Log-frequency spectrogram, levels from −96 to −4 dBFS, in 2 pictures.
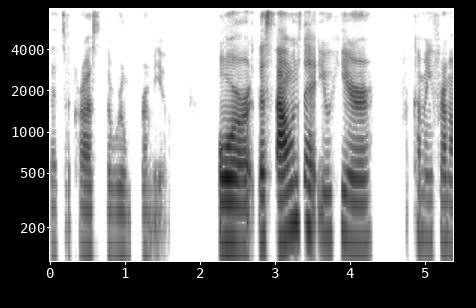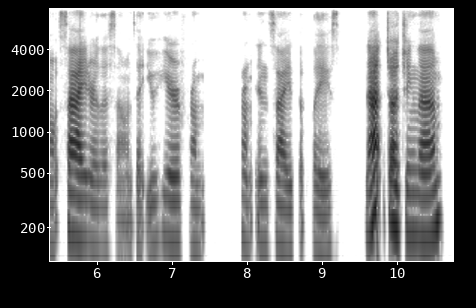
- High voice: No, medium, 155 Hz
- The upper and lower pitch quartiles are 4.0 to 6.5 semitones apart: No, average, 3.3 semitones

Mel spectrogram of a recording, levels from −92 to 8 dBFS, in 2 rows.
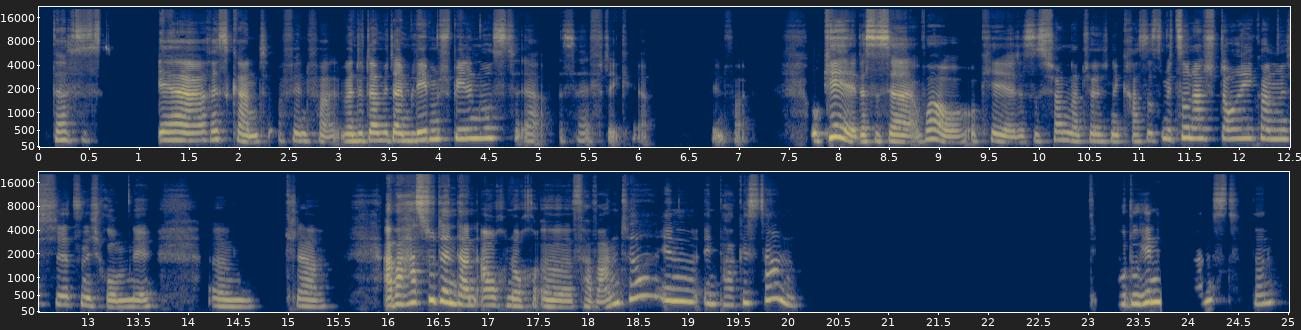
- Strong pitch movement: Yes, wide, 5.8 semitones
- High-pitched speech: Yes, high, 225 Hz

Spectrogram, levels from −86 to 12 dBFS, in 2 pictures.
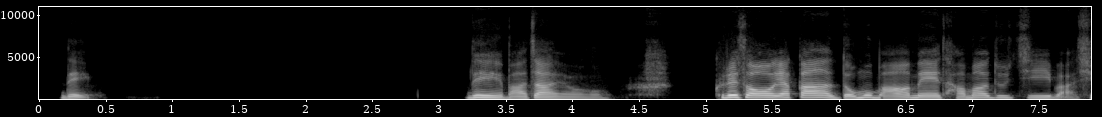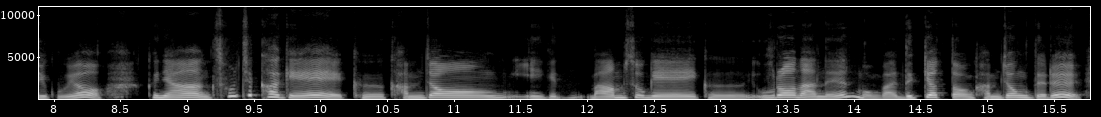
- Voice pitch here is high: Yes, high, 205 Hz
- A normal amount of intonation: Yes, average, 4.3 semitones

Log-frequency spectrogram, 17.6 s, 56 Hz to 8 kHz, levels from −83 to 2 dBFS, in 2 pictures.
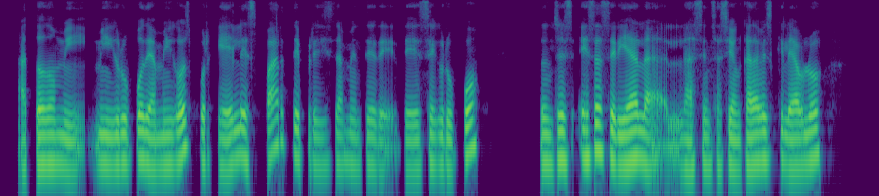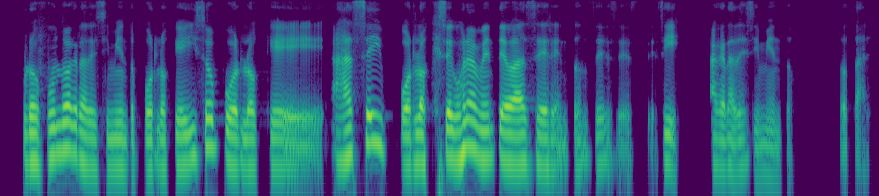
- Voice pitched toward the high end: No, low, 130 Hz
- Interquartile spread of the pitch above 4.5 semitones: No, average, 3.0 semitones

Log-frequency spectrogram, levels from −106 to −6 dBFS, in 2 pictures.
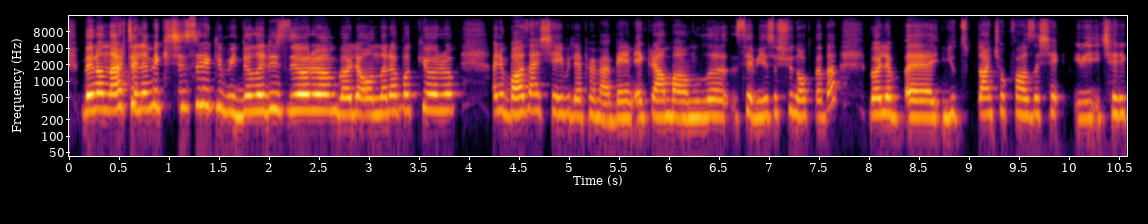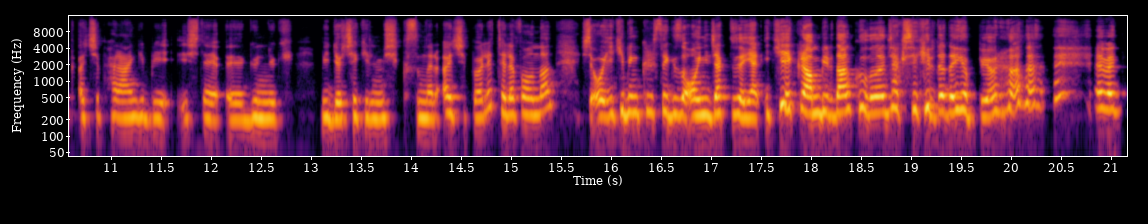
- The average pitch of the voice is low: No, very high, 255 Hz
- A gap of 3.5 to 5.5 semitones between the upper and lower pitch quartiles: Yes, average, 4.3 semitones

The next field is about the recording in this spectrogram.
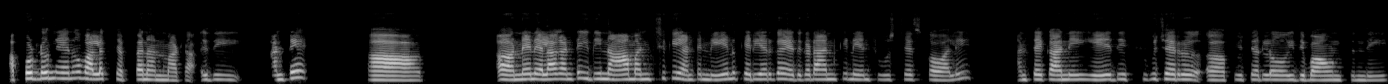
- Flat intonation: Yes, narrow, 2.1 semitones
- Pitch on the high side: Yes, high, 225 Hz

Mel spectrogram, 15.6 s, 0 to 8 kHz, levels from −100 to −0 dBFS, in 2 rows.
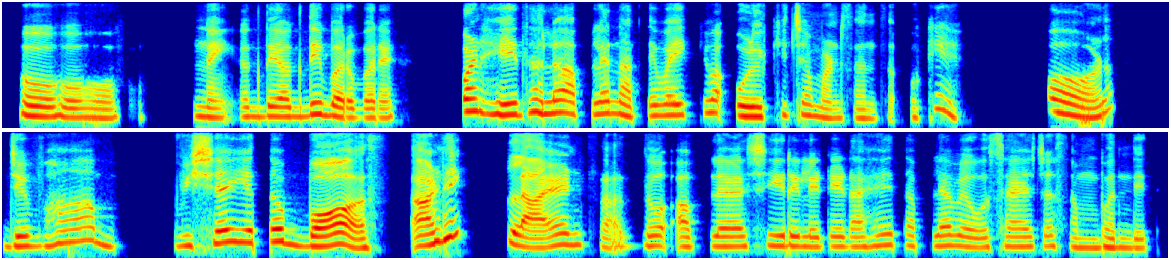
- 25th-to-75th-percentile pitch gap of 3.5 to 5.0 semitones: Yes, average, 3.8 semitones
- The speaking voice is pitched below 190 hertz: No, high, 195 Hz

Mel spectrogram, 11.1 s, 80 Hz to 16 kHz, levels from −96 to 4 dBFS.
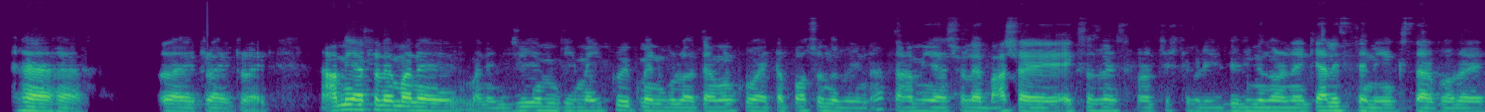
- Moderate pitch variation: No, narrow, 2.0 semitones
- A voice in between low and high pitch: No, low, 115 Hz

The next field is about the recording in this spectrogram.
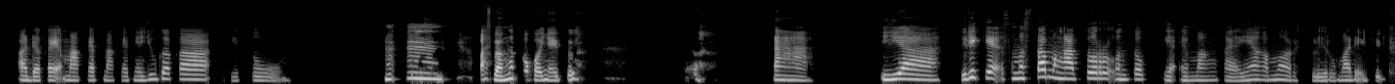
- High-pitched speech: Yes, high, 220 Hz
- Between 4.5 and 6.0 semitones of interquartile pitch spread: Yes, average, 4.8 semitones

